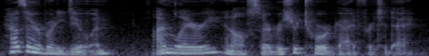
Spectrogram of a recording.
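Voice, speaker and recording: A woman reading the lines of a friendly adult male museum tour guide in a quick, cheery way. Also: sits low, sing-song, mellow, husky, full character voice.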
